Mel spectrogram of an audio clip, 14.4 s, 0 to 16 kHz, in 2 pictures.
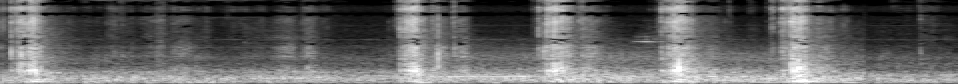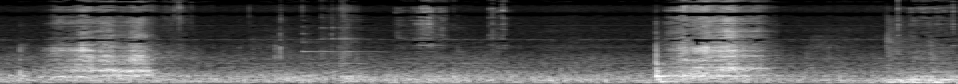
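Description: Knife chopping Chinese chives on a plastic cutting board: a few sharp chops about a second apart. Then, twice, the blade scrapes the chopped chives across the board in longer rasping sweeps, about 8 seconds in and again near the end.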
